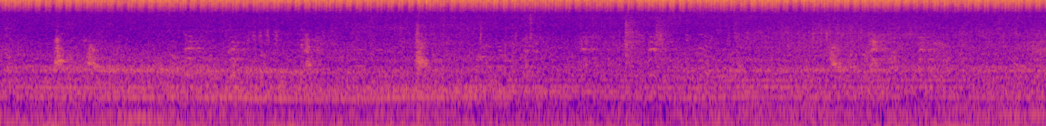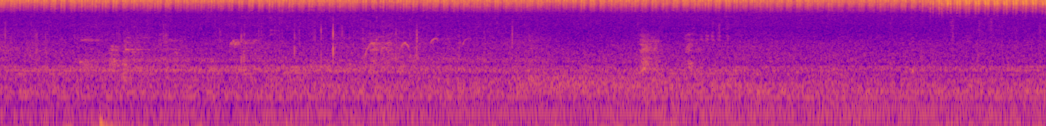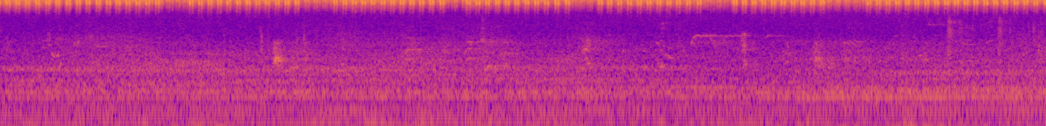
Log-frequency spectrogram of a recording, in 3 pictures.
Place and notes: Szczęsne, Pole-tory - Village turned to suburb
Crickets, dog barking, some ordinary suburb noises from distance.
